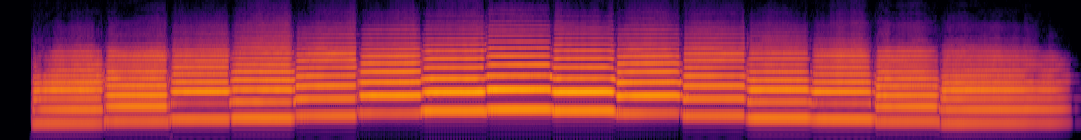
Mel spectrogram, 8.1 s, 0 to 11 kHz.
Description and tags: Trumpet - B major
Part of the Good-sounds dataset of monophonic instrumental sounds.
instrument::trumpet
note::B
good-sounds-id::7335
mode::major
Bmajor, good-sounds, neumann-U87, scale, trumpet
